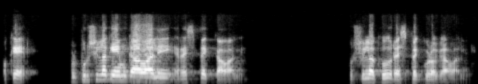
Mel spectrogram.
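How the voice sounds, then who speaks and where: Addressing an audience on marriage, a man speaks in a slightly high, sing-song way, posing questions he then answers. Frequent pauses, fillers and repeated words mark his delivery, and the recording is muffled.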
